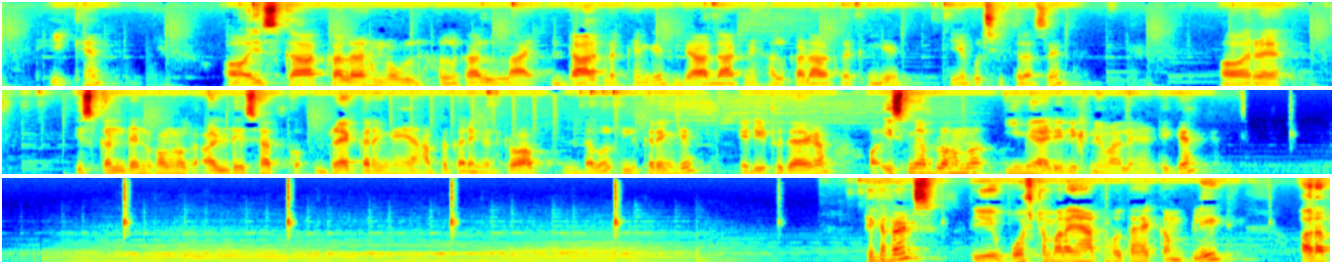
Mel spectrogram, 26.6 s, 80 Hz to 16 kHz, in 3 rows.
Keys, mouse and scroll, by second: 6.8 alt+scroll up 1, 8.9 ctrl+click, 10.2-12.6 ctrl+drag, 16.9-18.9 typing, 19.4 click, 20.7-21.6 typing, 21.5 click, 22.4-22.9 alt+scroll up 2, 22.5 click, 23.0 alt+scroll down 1, 23.3 click, 24.6 alt+scroll up 1, 25.1 alt+scroll down 1, 25.6 alt+scroll up 1, 26.0 alt+scroll down 1.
